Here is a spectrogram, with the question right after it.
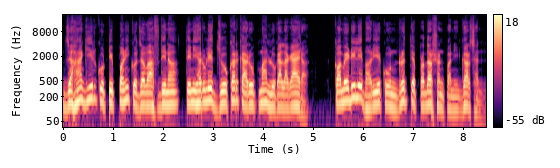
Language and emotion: Nepali, neutral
